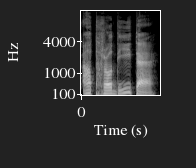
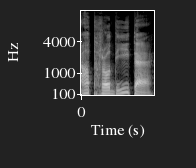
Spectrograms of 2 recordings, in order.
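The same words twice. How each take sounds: First: It is said in classical Attic Greek pronunciation. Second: It is said in classical Attic Greek pronunciation.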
